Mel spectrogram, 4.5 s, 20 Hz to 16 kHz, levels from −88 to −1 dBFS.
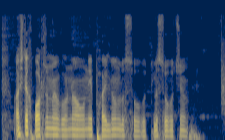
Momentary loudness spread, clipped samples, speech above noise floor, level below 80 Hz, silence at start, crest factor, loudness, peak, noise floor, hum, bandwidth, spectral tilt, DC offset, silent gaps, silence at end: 12 LU; under 0.1%; 24 dB; -44 dBFS; 0.05 s; 24 dB; -27 LUFS; -2 dBFS; -50 dBFS; none; 11.5 kHz; -7 dB/octave; under 0.1%; none; 0 s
